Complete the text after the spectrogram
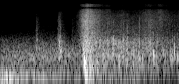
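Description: A heavy thud lands, scattering debris.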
